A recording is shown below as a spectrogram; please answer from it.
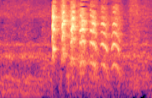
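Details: Lesser whistling duck, used to lure birds for hunting: one short burst of about seven clear, high whistled notes in quick succession, fading at the end, over a quiet background.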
